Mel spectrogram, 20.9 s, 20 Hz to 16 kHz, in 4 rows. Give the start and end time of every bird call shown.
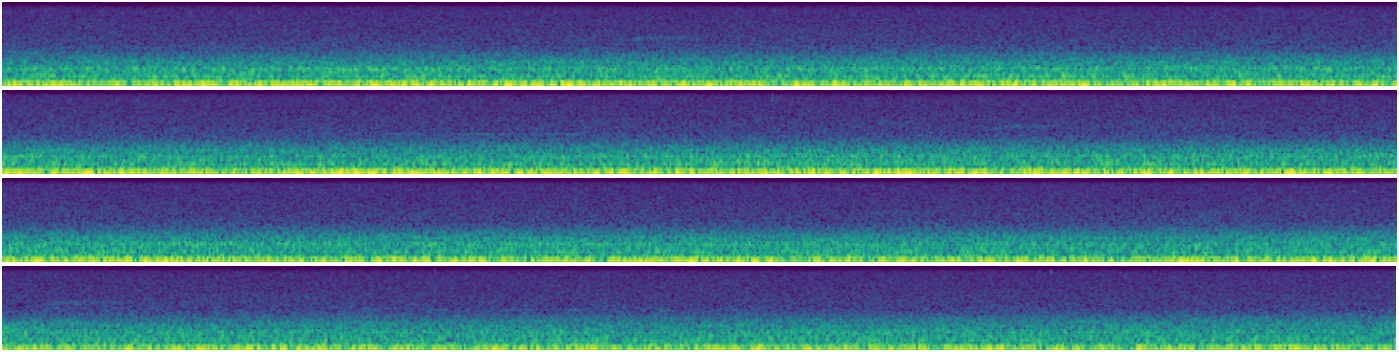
6.5s-7.6s: Tufted Titmouse (Baeolophus bicolor)
8.6s-9.4s: unidentified bird

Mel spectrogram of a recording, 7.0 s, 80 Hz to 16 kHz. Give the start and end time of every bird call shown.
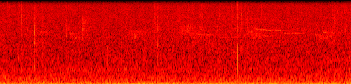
0.0s-7.0s: Red-eyed Vireo (Vireo olivaceus)
4.9s-6.4s: Black-capped Chickadee (Poecile atricapillus)

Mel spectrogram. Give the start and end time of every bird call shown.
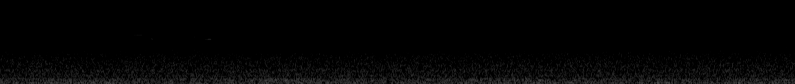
0.8s-2.2s: White-crowned Sparrow (Zonotrichia leucophrys)

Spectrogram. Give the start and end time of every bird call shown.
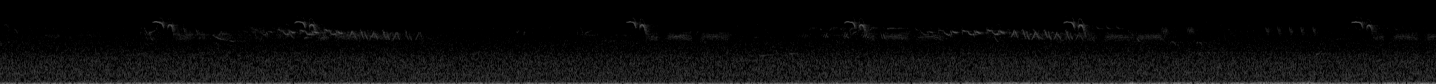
1.3s-4.4s: Mountain Chickadee (Poecile gambeli)
2.6s-5.1s: Yellow-rumped Warbler (Setophaga coronata)
4.8s-5.9s: Dusky Flycatcher (Empidonax oberholseri)
5.8s-7.5s: Mountain Chickadee (Poecile gambeli)
7.4s-8.3s: Mountain Quail (Oreortyx pictus)
7.7s-13.7s: Green-tailed Towhee (Pipilo chlorurus)
8.3s-14.3s: Mountain Chickadee (Poecile gambeli)
8.7s-11.5s: Yellow-rumped Warbler (Setophaga coronata)

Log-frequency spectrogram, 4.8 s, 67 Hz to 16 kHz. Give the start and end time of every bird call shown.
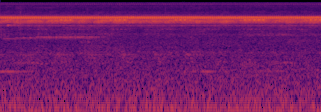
0.0s-3.7s: Black-tailed Trogon (Trogon melanurus)
0.0s-4.8s: Gray-fronted Dove (Leptotila rufaxilla)
3.0s-4.8s: Great Antshrike (Taraba major)

